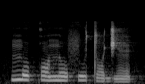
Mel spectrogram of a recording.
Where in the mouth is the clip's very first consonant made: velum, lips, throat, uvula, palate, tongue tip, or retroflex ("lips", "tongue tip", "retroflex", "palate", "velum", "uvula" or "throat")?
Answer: lips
